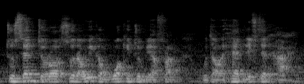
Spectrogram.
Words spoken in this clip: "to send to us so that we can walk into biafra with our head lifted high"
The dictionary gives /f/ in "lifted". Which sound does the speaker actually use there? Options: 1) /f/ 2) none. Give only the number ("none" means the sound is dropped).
1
